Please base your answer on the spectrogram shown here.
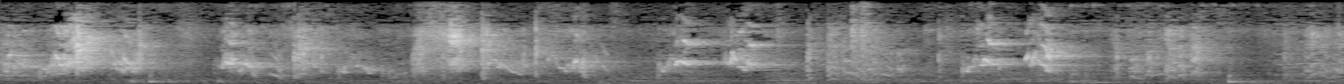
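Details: Budgerigars chirping: a jumble of soft warbled chatter and sharp squeaky chirps from several birds, irregular and overlapping throughout, with steady background hiss.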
